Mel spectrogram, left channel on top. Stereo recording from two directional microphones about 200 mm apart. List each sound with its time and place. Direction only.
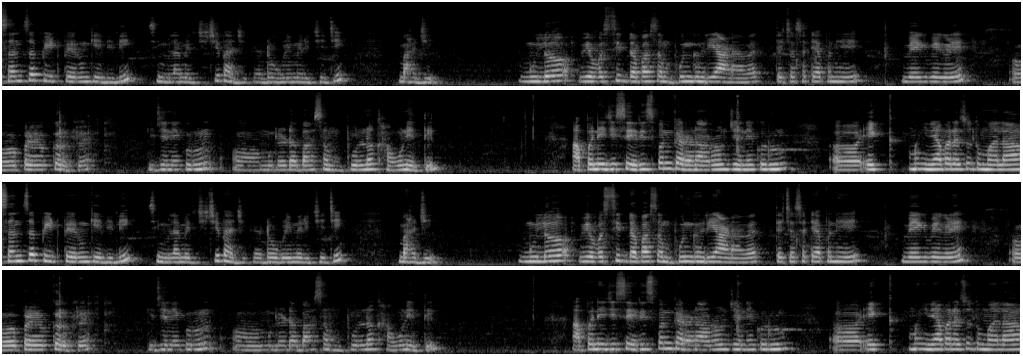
0.0 s a woman's voice: 40° right (ahead or behind)
10.4 s speech: 15° right (ahead or behind)
11.7 s speech: 20° left (ahead or behind)
15.9 s speech: 25° left (ahead or behind)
